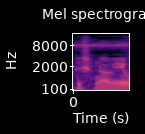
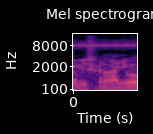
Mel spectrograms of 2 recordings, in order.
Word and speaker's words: विष्णवे: आप विष्णवे बोलो, चाहे अशुद्ध उच्चारण विष्णायो करके पूजा करो, कि द्वयोरैव समम पुण्यम, दोनों का समान पुण्य फल मिलेगा।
